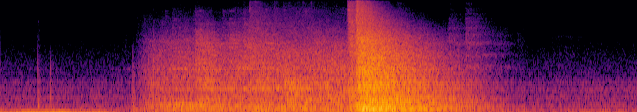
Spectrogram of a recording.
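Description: A metal roller door rattles as it is pulled up.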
